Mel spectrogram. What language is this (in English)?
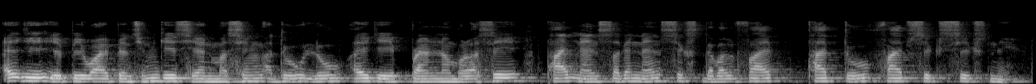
Manipuri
